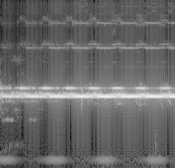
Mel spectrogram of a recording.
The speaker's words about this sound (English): Hold on. Uh-oh, echo.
